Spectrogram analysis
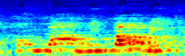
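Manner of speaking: put-on high, loud, urgent child's plea; interrupting child. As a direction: butt in like a child clamoring for mommy. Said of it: "somebody comes in and says".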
